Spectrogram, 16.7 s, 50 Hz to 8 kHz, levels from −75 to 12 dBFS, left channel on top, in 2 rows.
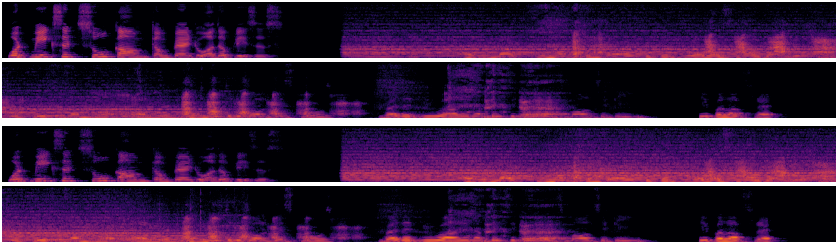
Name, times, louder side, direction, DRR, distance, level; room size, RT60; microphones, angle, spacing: voice 1, 0.1-2.8, left 4 dB, 90° left, 0.5 m, -33 dB
sound 1, 3.4-10.8, right 4 dB, 85° right, 0.5 m, -32 dB
voice 2, 4.6-11.7 12.1-14.8 15.3-16.0, right 5 dB, 25° right, 0.4 m, -30 dB
sound 2, 5.2-6.1 7.0-9.9 10.1-14.1, left 1 dB, 35° left, 0.6 m, -34 dB
2.7 x 2.2 x 2.2 m
head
